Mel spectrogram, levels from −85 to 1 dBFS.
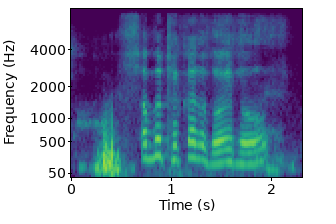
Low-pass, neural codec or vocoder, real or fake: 7.2 kHz; autoencoder, 48 kHz, 32 numbers a frame, DAC-VAE, trained on Japanese speech; fake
